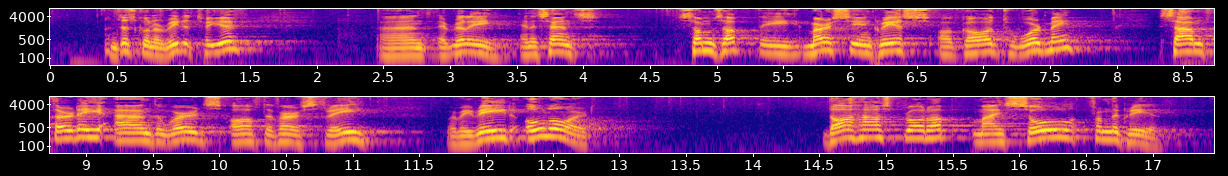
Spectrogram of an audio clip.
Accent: Lisburn, Northern Ireland, United Kingdom; I was born and brought up in Lisburn, and at a very early age had the joy of going to Sunday school. I was sent very faithfully to a Baptist Sunday school in Belfast, Great Victoria Street it actually was.

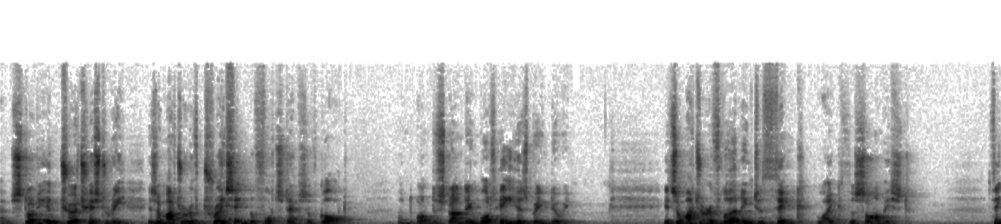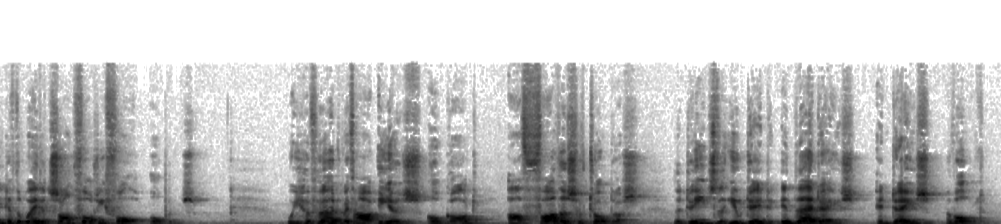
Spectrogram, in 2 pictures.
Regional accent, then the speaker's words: Sunderland, North East England, United Kingdom; I come from Sunderland in the northeast of England. And if you're wondering at why my accent is rather strange for these parts, that is the reason why.

